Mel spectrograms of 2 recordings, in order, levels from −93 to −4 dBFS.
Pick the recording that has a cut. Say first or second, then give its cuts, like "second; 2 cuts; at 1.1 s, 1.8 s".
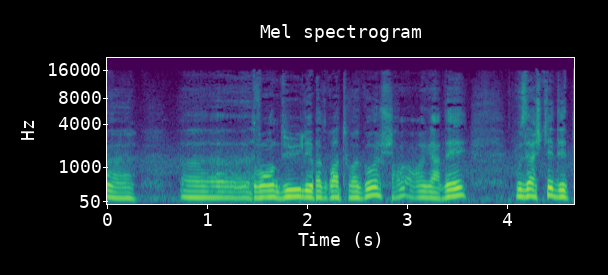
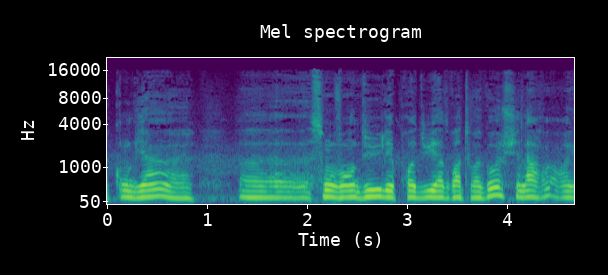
first; 3 cuts; at 1.5 s, 2.1 s, 2.8 s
